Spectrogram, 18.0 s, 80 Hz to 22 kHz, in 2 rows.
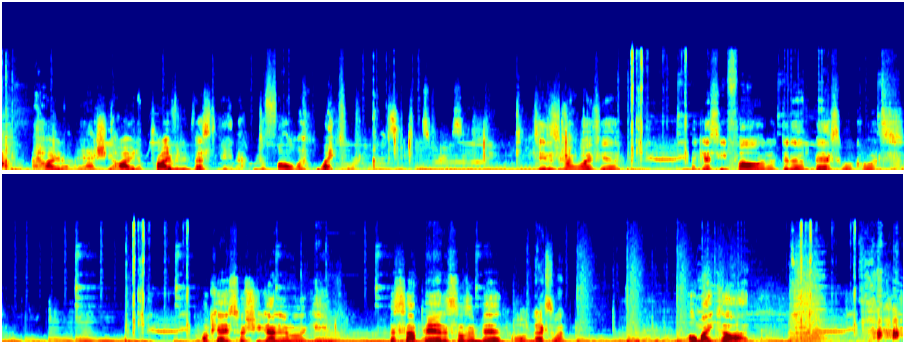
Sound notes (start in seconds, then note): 10.2 camera shutter clicks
